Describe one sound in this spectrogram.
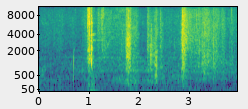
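A walking pole taps on frozen, snowy ground.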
